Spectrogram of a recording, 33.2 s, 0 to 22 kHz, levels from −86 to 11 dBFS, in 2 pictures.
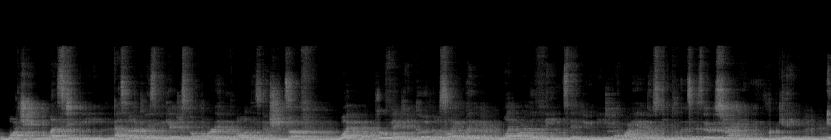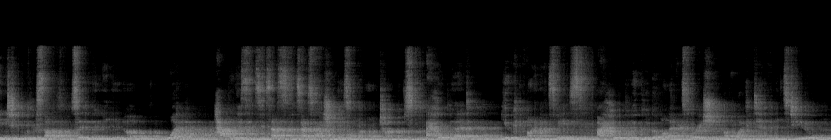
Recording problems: room echo; strong; dies away in 2.9 s
off-mic speech; far
squashed, flat; somewhat
electrical hum; noticeable; throughout; 60 Hz, 15 dB below the speech

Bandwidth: 14.5 kHz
